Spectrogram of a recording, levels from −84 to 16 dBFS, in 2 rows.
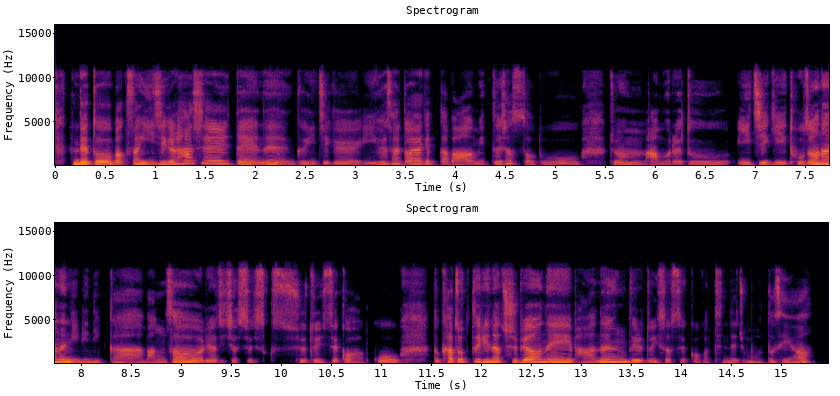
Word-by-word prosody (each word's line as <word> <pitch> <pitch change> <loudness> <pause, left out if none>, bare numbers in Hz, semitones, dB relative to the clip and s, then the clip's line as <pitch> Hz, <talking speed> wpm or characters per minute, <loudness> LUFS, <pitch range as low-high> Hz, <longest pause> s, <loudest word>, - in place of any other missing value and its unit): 근데 250 -1 +8
또 275 +1 +6
막상 230 +3 +2
이직을 240 +5 +2
하실 320 0 +1
때에는 220 - -1
그 - - -9
이직을 200 0 -7
이 195 +1 -8
회사를 240 +2 -2
떠야겠다 265 -7 -1
마음이 185 +3 -3
뜨셨어도 180 - -8 0.3
좀 200 -1 -6
아무래도 175 -3 -6
이직이 195 0 -2
도전하는 250 +6 +6
일이니까 165 0 -4
망설여지셨을 195 0 -1
수 185 - -4
수도 195 -1 -5
있을 175 +3 -5
것 200 - -5
같고 175 +1 -6 0.3
또 215 - -7
가족들이나 255 0 +3
주변의 250 +1 +5
반응들도 225 +3 +1
있었을 185 +3 -7
것 160 - -15
같은데 160 0 -11
좀 155 +1 -9
어떠세요? 155 - -5
200 Hz, 335 characters per minute, -23 LUFS, 175-250 Hz, 0.3 s, 근데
